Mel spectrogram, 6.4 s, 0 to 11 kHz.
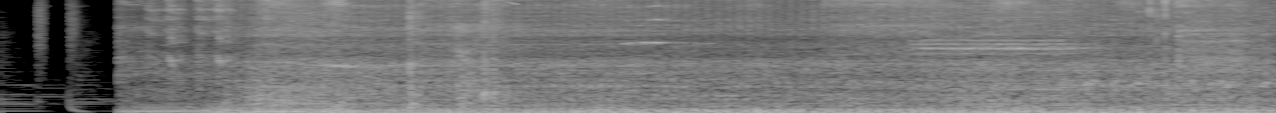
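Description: BMW G 310 GS motorcycle's single-cylinder engine running steadily, with a constant noisy rumble, starting just over half a second in as background music cuts off.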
